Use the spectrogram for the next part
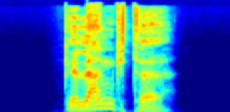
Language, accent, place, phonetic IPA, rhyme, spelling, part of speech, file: German, Germany, Berlin, [ɡəˈlaŋtə], -aŋtə, gelangte, adjective / verb, De-gelangte.ogg
- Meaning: first/third-person singular preterite of gelangen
